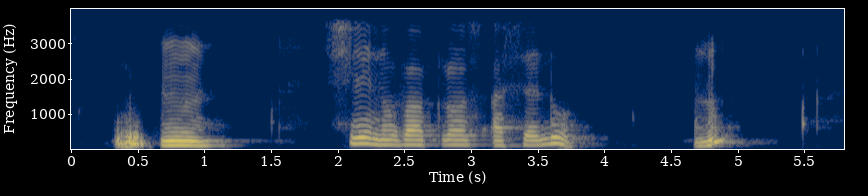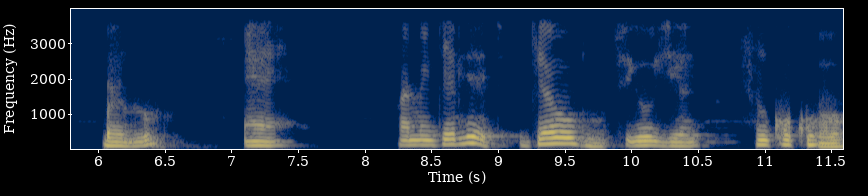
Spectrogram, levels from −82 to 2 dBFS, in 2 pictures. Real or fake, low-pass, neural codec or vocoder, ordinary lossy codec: fake; 3.6 kHz; codec, 32 kHz, 1.9 kbps, SNAC; none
